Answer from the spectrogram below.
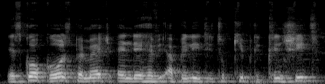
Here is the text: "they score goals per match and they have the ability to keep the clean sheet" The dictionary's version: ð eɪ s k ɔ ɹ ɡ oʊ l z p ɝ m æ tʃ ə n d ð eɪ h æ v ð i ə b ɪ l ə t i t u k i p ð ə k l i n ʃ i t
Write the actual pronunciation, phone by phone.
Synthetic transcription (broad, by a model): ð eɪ s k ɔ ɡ oʊ z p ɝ m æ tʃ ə n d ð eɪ h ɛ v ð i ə b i l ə t i t u k i p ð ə k l i n ʃ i t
